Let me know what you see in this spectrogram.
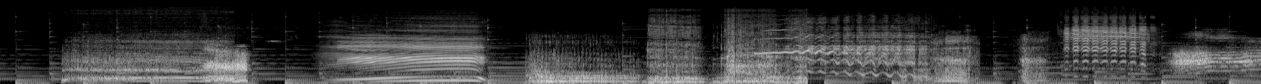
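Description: A string of animal call sound effects, some like livestock, one after another over light background music.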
